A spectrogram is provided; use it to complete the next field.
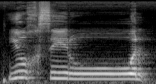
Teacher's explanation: रू को खींचेंगे, वाव मद्दा है और नून पर जज़म दे देंगे।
